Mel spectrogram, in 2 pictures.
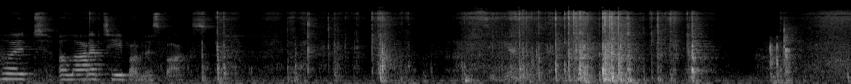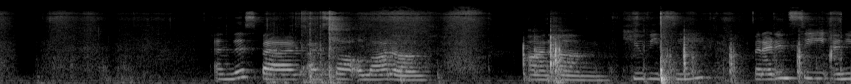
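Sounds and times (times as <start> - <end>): packing tape crinkling and ripping: 2.0 - 4.2, 4.8 - 7.2.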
